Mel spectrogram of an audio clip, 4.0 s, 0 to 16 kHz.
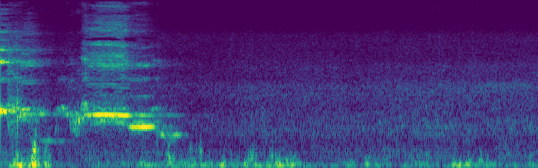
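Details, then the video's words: Two Australian magpies on an apartment balcony at Lake Macquarie, New South Wales, on a windy January 2023 morning, giving a brief burst of rich, fluting song in the first second, then low rumbling handling or wind noise. "Serenaded by Australian Magpies"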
